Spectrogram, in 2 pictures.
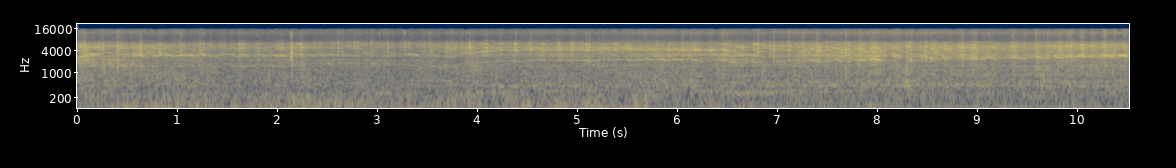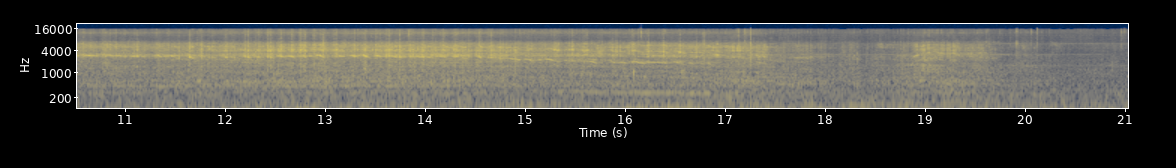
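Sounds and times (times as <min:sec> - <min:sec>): electric motor whining: 0:00.0 - 0:20.3.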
